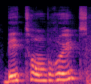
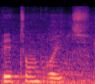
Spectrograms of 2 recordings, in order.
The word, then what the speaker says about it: béton brut: I don't speak French, so I'll let a native speaker pronounce the original phrase. Béton brut. Béton brut. Béton brut.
